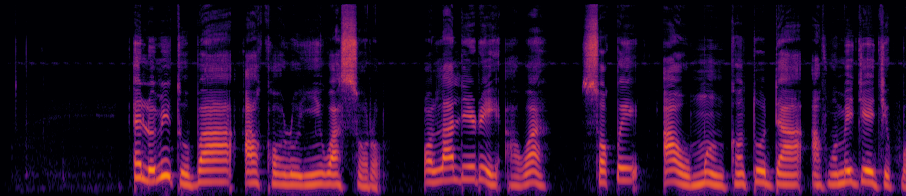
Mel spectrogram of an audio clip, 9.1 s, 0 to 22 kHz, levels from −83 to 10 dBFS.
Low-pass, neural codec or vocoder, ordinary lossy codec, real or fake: none; none; none; real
